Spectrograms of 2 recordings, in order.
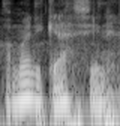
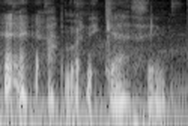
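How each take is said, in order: First: Said in the usual way. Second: A modest laugh through the words. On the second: Retold or imitated. Laughing it off to the amazed customer. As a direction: chuckle it off as just a guess.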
